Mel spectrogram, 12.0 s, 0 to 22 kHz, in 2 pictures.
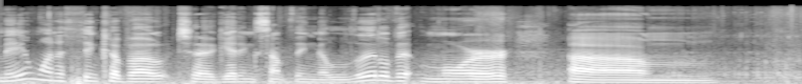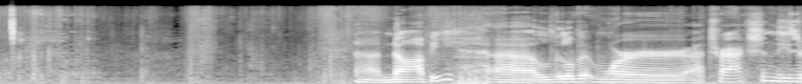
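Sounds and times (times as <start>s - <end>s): trike tires rolling on pavement: 0.0s - 12.0s.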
